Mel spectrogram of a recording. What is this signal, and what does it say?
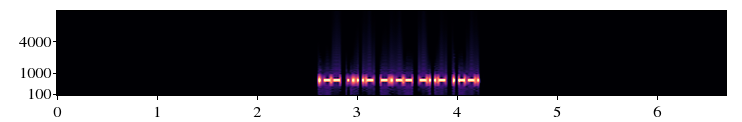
Morse code, heard as a keyed tone, about 49 wpm, 700 Hz. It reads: W4YXP
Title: USA Call Signs - 5 Characters - Repeated 3x - 50wpm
